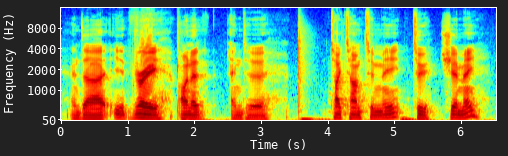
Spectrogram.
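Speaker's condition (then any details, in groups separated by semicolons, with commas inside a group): Aphasia after brain AVM; brain AVM from birth, ruptured causing stroke, one side paralyzed, two weeks coma, three operations; seven years post stroke, therapists Gemma Duffield, Claire Douglas, Lauren Fletcher, dictates emails and texts; speech poor after stroke, ongoing aphasia, worsens after an hour of talking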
